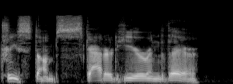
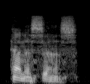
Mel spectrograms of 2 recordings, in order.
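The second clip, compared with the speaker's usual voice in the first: ordinary delivery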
